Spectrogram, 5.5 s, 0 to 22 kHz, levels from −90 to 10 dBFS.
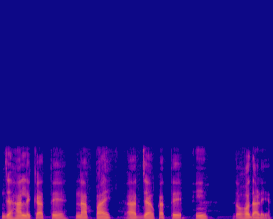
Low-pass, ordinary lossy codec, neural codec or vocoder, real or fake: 7.2 kHz; none; codec, 16 kHz, 16 kbps, FreqCodec, larger model; fake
